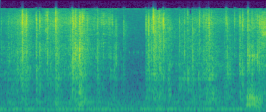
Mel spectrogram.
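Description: A clear plastic bag and the die-cut paper pieces inside it crinkling and rustling as they are handled, in short irregular crackles.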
